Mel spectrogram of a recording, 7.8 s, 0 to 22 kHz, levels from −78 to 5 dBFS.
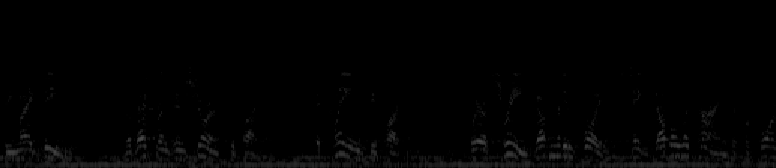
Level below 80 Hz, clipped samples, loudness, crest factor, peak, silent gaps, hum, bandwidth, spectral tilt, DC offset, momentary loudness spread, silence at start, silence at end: -72 dBFS; under 0.1%; -65 LUFS; 16 dB; -50 dBFS; none; 60 Hz at -75 dBFS; 10 kHz; -5.5 dB/octave; under 0.1%; 5 LU; 0 s; 0 s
